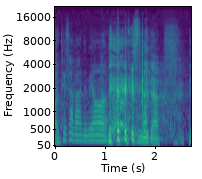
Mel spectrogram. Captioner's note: laugh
